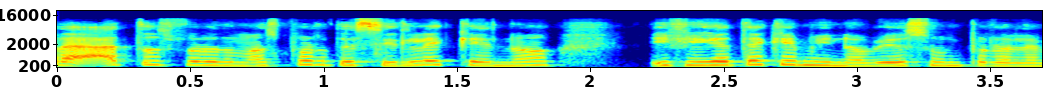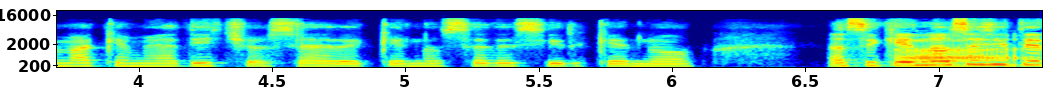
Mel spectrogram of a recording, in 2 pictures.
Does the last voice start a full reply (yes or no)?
no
